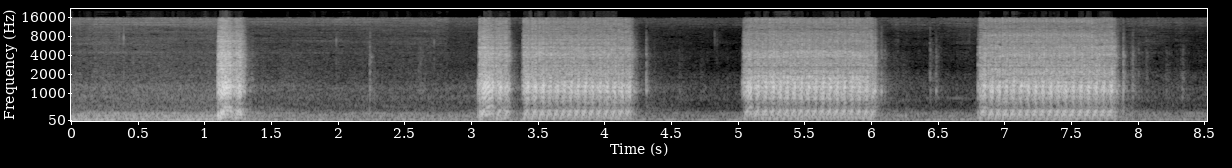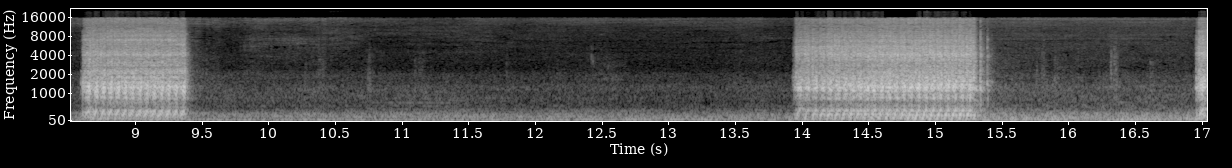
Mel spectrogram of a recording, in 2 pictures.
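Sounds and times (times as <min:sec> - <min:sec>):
pneumatic impact wrench hammering: 0:01.1 - 0:01.4, 0:03.0 - 0:04.4, 0:05.0 - 0:06.2, 0:06.8 - 0:09.5, 0:13.9 - 0:15.5.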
